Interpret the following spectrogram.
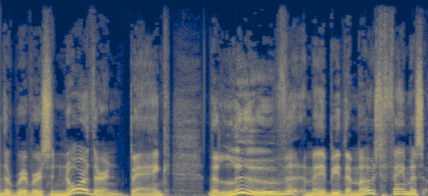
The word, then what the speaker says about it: Louvre: And I think most people speaking English would say the Louvre, but with a lot of French words, of course, you'll sound really cool. You'll sound really sophisticated if you know how to pronounce the word in French, in Francais itself. So I think you're supposed to say the Louvre, something like that.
